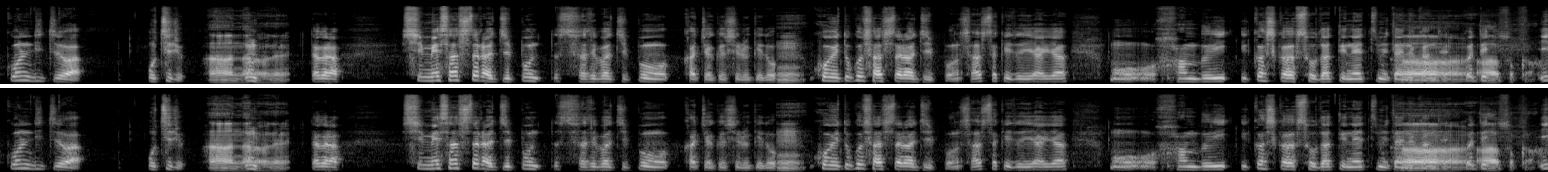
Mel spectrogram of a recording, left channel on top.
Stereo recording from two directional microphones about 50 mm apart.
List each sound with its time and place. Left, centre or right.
0.1 s speech: left
2.0 s speech: centre
3.1 s speech: left
7.7 s speech: centre
8.2 s speech: left
14.0 s speech: centre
